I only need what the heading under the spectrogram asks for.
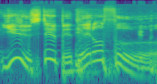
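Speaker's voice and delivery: hammed-up film line; imitating movie character. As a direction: draw out the insult in a high put-on voice. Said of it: "What does he say right before he does it?".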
